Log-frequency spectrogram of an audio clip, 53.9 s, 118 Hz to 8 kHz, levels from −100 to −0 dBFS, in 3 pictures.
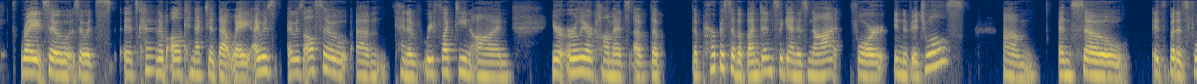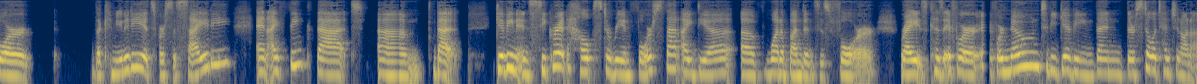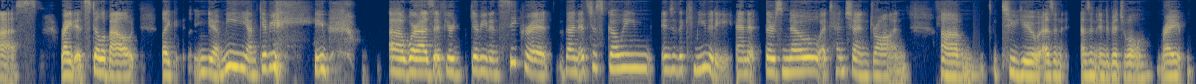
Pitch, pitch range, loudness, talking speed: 205 Hz, 185-230 Hz, -20 LUFS, 135 wpm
